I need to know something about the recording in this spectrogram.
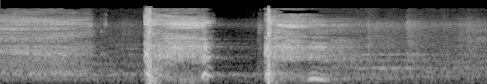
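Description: A person coughing twice, two short, sharp coughs a little over half a second apart.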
